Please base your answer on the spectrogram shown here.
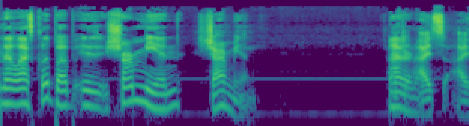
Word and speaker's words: Charmian: just looking it up it's not Charmaine like you would think Charmaine would be because it's CH AR M I am there's no pronunciation given on Wikipedia her maiden name was char Mian Kittredge though okay Charmian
